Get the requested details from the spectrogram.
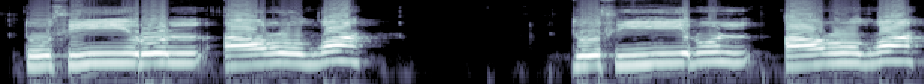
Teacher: ضاد زبر ضا، ضاد کو موٹا کرنا ہے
